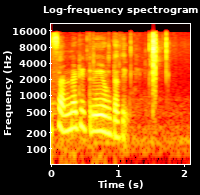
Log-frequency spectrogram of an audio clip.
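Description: A woman talking for about a second, then a short sharp hiss about one and a half seconds in, followed by a pause.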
